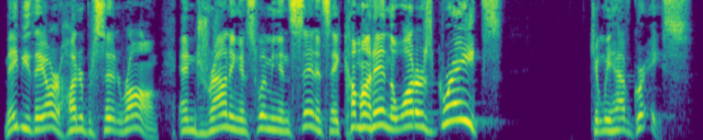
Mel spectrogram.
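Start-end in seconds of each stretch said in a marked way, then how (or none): 3.4-5.0 tempting call. Retold or imitated. Sinner inviting the believer in.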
